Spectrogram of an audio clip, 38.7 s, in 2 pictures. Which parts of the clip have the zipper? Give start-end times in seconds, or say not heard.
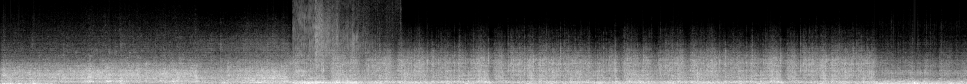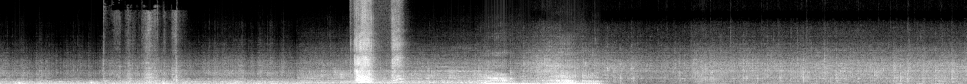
5.8-8.1, 21.4-23.1, 26.4-27.4.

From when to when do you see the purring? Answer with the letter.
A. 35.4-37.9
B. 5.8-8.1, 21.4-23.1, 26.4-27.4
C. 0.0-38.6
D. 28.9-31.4
D.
